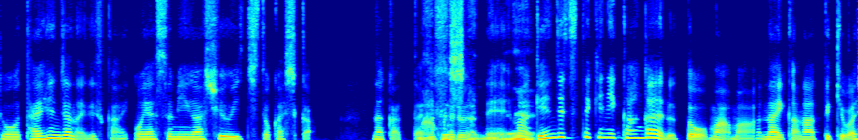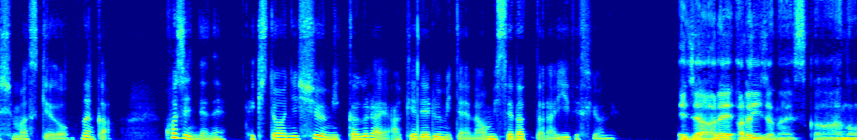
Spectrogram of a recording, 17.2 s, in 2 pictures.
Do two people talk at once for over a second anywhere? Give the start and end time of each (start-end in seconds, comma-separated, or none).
4.2-5.5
